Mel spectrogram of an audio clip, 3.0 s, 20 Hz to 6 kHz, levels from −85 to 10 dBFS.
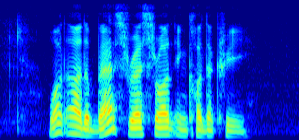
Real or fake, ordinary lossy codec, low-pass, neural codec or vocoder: real; none; 5.4 kHz; none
